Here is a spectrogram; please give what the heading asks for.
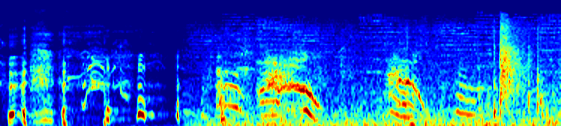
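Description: slap across the face

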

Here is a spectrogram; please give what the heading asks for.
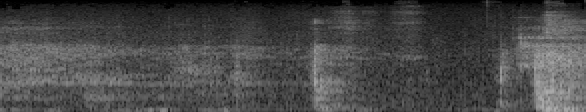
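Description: door being opened

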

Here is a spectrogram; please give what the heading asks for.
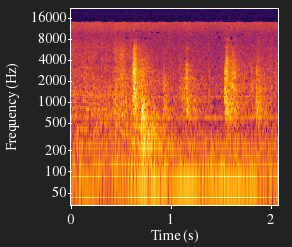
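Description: door being shut

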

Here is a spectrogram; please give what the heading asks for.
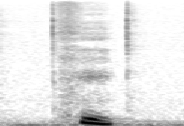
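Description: cuckoo clock ticking

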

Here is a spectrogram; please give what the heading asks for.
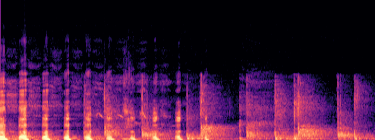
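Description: clapping

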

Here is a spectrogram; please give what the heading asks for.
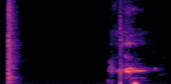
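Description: a single hand clap

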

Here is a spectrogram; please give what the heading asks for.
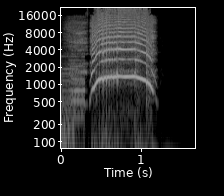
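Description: a person screaming

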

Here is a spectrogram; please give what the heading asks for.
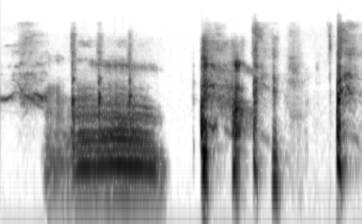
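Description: person coughing

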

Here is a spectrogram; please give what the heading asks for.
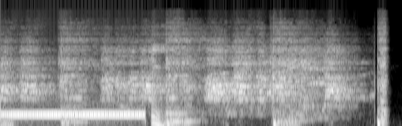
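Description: telephone call ringing

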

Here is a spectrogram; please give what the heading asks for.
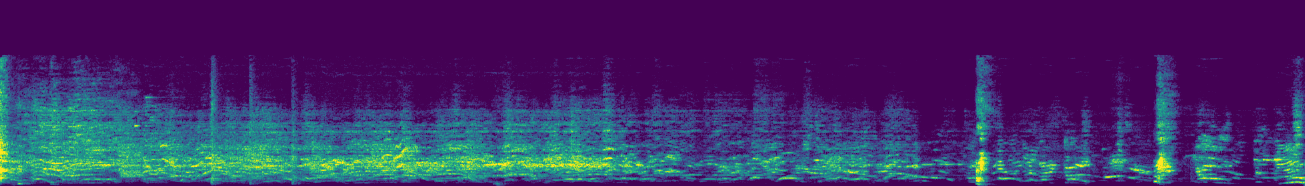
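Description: dogs barking

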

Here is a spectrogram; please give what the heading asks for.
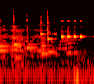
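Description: phone alarm ringtone

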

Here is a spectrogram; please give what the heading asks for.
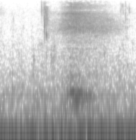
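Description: people chewing food

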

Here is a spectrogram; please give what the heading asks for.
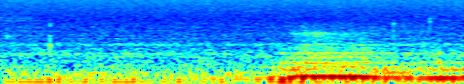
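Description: cars passing by outside

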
